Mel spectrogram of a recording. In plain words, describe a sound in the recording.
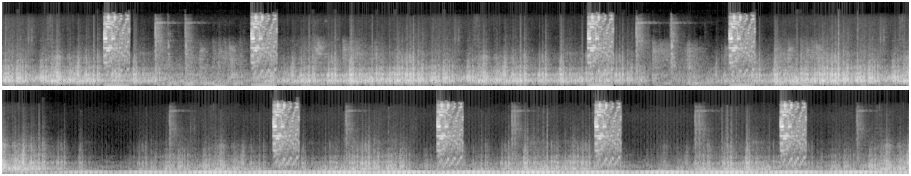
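A short bright chime rings each time a coin is collected.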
